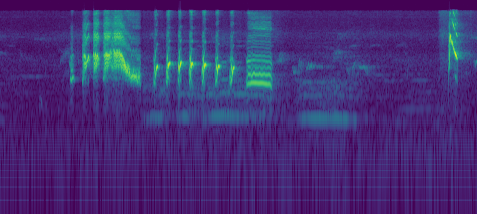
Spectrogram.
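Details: Orange-headed thrush song, a lure recording meant to set a captive bird singing: a bright burst of rising notes, then a rapid string of short even chirps and a buzzy trill, ending with one sharp high note.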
